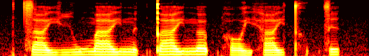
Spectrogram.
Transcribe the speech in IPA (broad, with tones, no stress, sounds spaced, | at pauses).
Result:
t͡s aː˨ j iː˨˧ w m aː˧ j n̪ ɪ˨ k̚ t̪ aː˧ j n̪ œː˧ p̚ h ɔː˨ j h aː˧ j t̪ʰ ʊ˨ k̚ s ɪ˥ k̚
